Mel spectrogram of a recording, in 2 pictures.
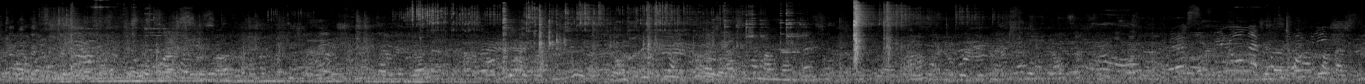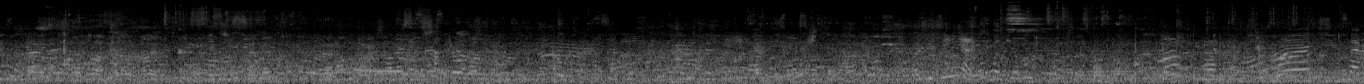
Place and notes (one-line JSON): {"title": "Le Mans, France - Public holiday", "date": "2017-08-14 17:45:00", "description": "A public holiday evening, a lot of people are in the bars, drinking and enjoy the sun.", "latitude": "48.00", "longitude": "0.20", "altitude": "68", "timezone": "Europe/Paris"}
